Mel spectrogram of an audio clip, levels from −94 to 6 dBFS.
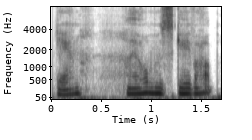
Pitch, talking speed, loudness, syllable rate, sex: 125 Hz, 175 wpm, -15 LUFS, 4.9 syllables/s, male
